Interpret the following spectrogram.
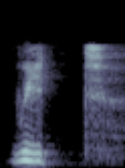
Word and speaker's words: huit: 8 is huit. Huit. Oui. Oui. As when you say yes in French, you say oui. So it's the same sound, but then you add T.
